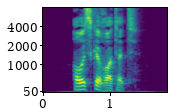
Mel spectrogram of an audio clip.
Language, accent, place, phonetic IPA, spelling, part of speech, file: German, Germany, Berlin, [ˈaʊ̯sɡəˌʁɔtət], ausgerottet, verb, De-ausgerottet.ogg
- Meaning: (verb) past participle of ausrotten; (adjective) 1. exterminated 2. extinct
